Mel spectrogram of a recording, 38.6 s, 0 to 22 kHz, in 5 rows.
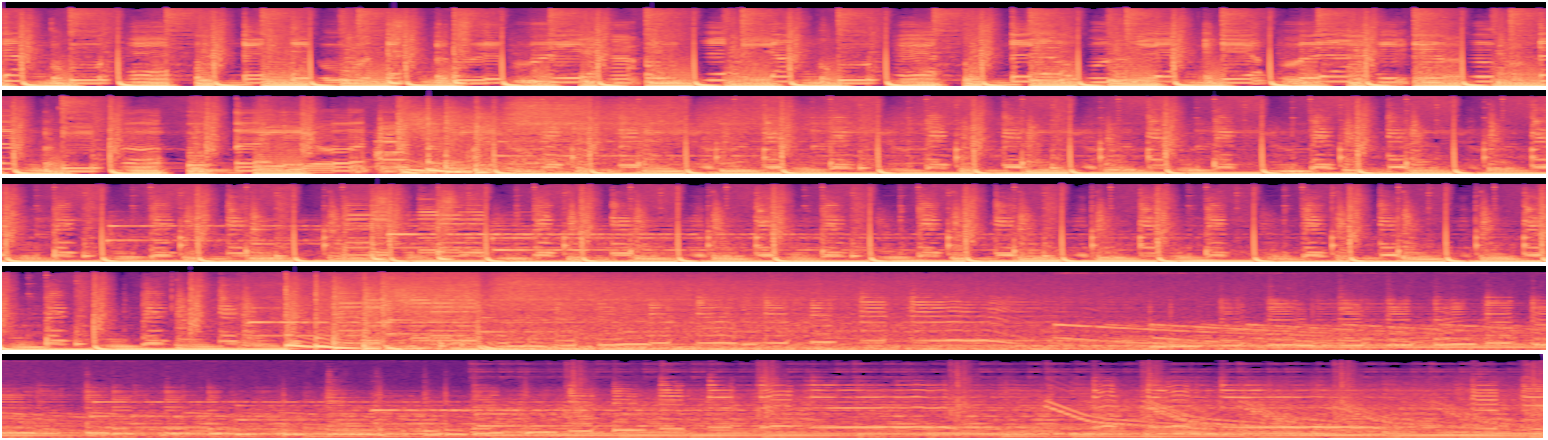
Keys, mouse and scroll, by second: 0.3 click, 0.8-1.3 scroll up 1, 1.3 shift+click, 1.6 shift+click, 2.1 shift+click, 2.8 shift+click, 3.7 shift+click, 3.9 shift+click, 4.3 shift+click, 4.5 shift+click, 5.2 shift+click, 5.4 shift+click, 5.8 scroll down 1, 6.1 middle click, 6.8-7.7 scroll up 1, 7.7 ctrl+b, 11.7-12.1 scroll down 1, 12.1 Tab, 12.6-13.8 middle drag, 13.8 drag, 14.8 click, 15.2-15.8 scroll up 1, 15.8 KP_1, 16.2 Tab, 17.1 ctrl+r, 22.0 middle click, 22.9 KP_7, 23.6 3, 23.9-24.7 scroll down 2, 24.7 click, 26.6 i, 28.0 Tab, 28.4-28.8 scroll down 2, 28.8 KP_1, 29.6 scroll up 1, 29.8 scroll down 1, 30.0-30.6 middle drag, 30.6-31.3 scroll up 2, 31.3 scroll up 1, 31.6 scroll down 3, 31.8-32.2 middle drag, 32.2-32.5 scroll up 1, 32.5 Tab, 33.2 KP_7, 33.9-34.8 scroll up 3, 34.8 click, 35.8 KP_Add, 36.5 KP_1, 38.0-38.5 KP_8.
